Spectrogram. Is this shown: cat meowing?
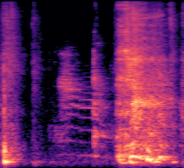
yes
